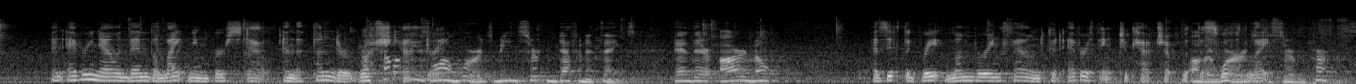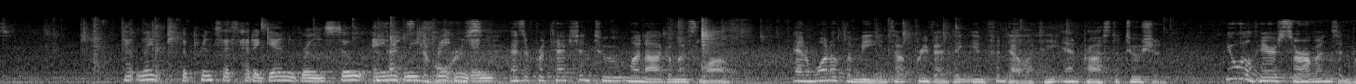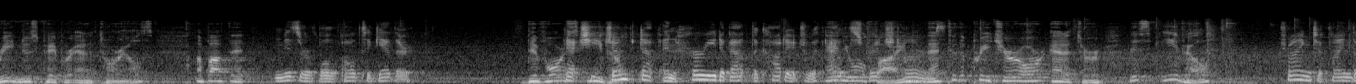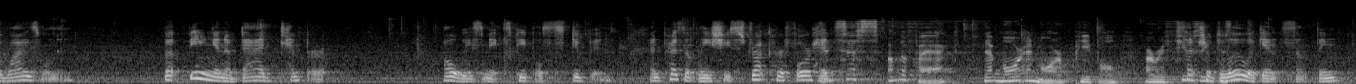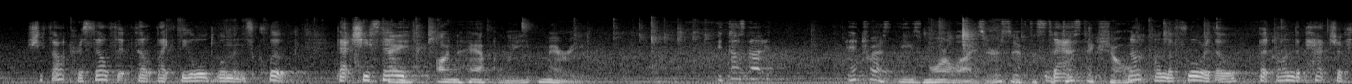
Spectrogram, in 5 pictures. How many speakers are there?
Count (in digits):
2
